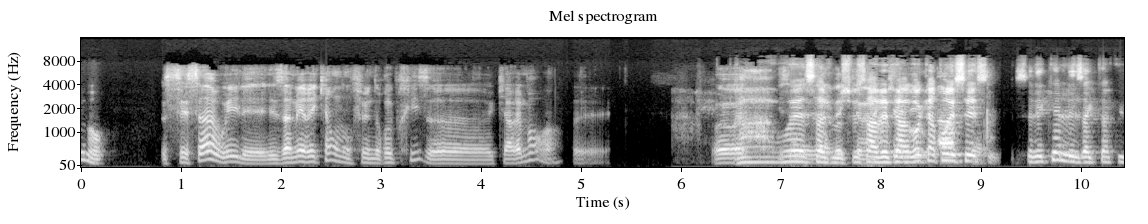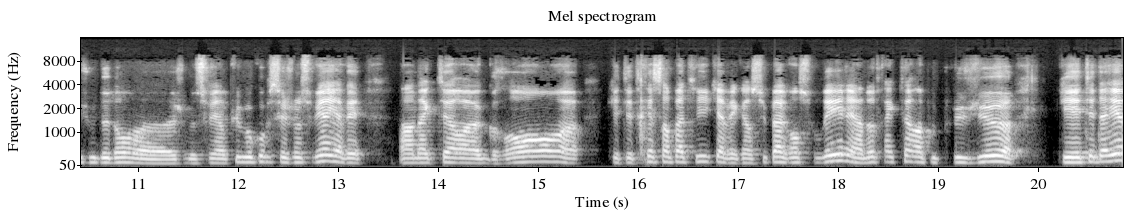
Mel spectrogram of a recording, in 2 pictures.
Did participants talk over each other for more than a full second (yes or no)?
yes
